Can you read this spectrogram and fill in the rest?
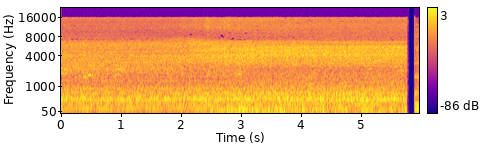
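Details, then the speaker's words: CyberPower PC, generic no-name power supply, after about a month of use, fan blowing out the back, case running hotter than normal: steady heavy airy roar with low hum, like a vacuum cleaner; fan running far too hard. "you guys hear that that sounds like a vacuum cleaner"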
